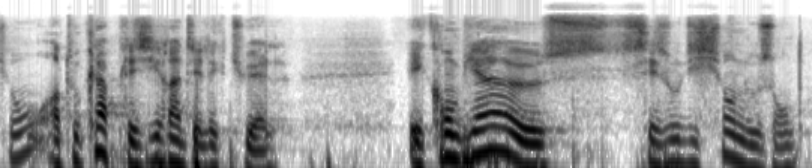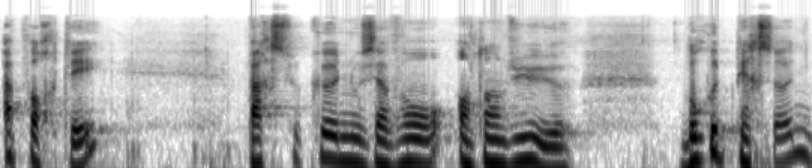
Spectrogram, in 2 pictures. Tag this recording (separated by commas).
Speech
